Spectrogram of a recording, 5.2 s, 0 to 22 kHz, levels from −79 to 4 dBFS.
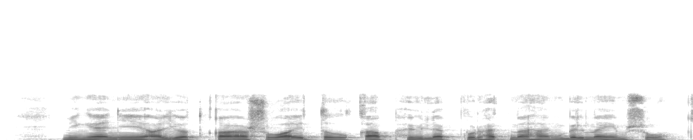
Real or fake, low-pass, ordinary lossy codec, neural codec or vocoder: fake; 7.2 kHz; Opus, 64 kbps; vocoder, 44.1 kHz, 80 mel bands, Vocos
